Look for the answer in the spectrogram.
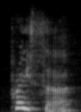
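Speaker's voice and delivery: put-on high, eager old woman's plea; old country woman. A narrator's reading. Old woman stopping Stephen in the street, eager and high. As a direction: stop a stranger politely, reaching up.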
